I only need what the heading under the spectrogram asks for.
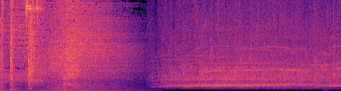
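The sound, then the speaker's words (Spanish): Audience applause, dense and loud, fills the first two seconds, then fades and gives way to sustained tonal sounds that carry on to the end. “Gracias, público. Qué bonito se escuchan los aplausos, de verdad.”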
